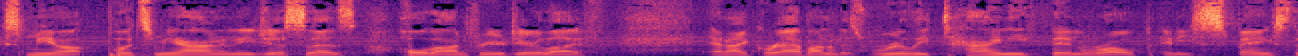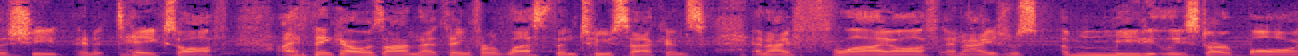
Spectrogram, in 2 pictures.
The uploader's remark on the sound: A live performance. A little Q&A with the Marketing Interns in the crowd. This is our first of hopefully many live shows.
